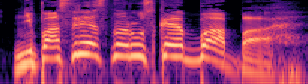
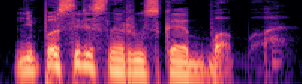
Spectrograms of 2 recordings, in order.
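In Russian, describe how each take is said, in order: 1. Это сказано обычным голосом говорящего. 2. Это сказано наигранным голосом, подражая кому-то.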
